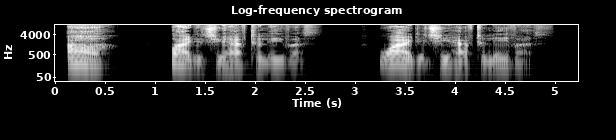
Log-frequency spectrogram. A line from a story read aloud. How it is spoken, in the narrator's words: A wave of emotion surged through her, and again she quavered out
